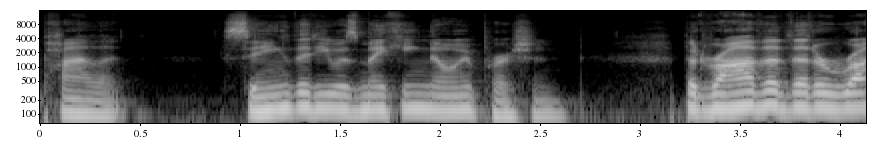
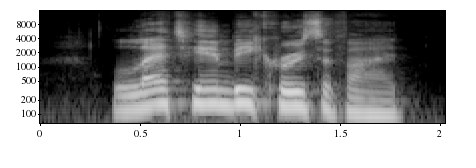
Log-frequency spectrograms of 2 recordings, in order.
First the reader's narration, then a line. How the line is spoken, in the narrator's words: But they shouted all the more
